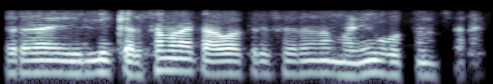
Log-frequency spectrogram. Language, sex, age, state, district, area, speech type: Kannada, male, 45-60, Karnataka, Belgaum, rural, conversation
